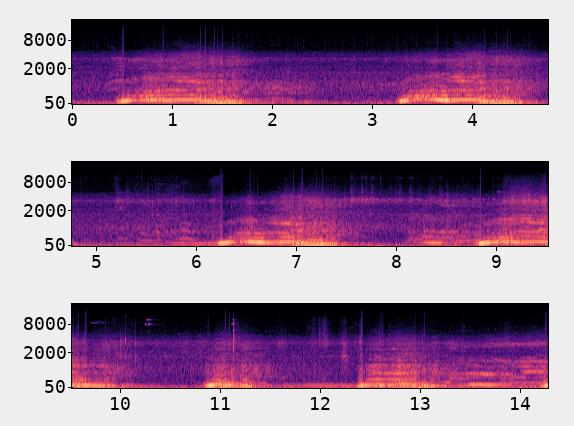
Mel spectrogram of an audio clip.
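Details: Two captive lions at the Sierra Safari Zoo roaring: a series of deep, throaty grunting roars, each swelling and falling, repeated about every one and a half seconds, with faint human voices in the background.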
